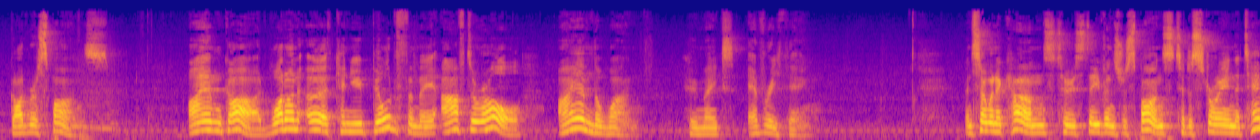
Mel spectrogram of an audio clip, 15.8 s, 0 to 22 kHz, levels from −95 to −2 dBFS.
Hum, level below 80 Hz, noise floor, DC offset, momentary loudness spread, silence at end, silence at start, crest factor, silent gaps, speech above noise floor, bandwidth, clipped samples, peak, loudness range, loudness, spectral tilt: none; -54 dBFS; -49 dBFS; under 0.1%; 14 LU; 0 s; 0.15 s; 18 dB; none; 33 dB; 16.5 kHz; under 0.1%; 0 dBFS; 13 LU; -17 LUFS; -4.5 dB/octave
